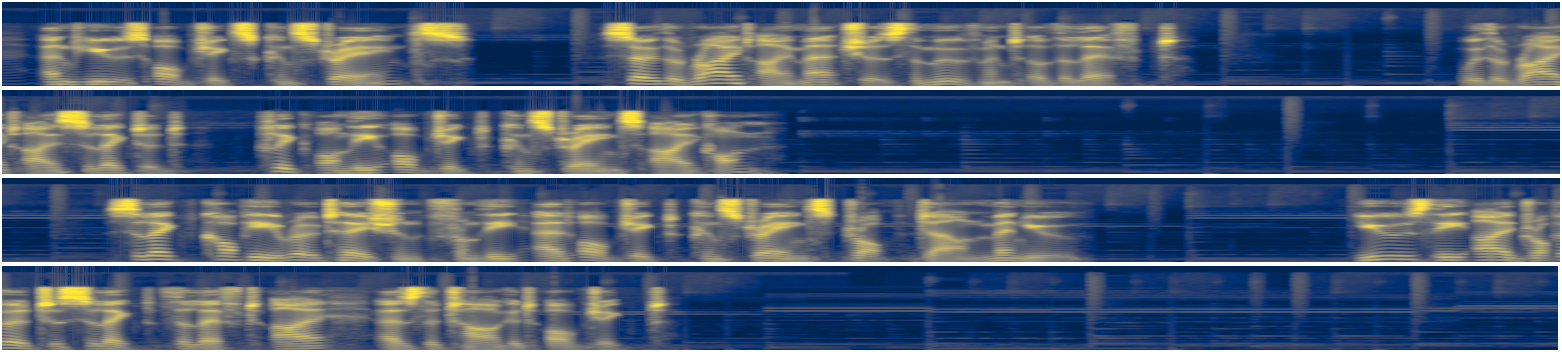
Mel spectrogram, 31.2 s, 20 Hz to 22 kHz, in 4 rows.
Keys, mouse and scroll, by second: 14.6 click, 16.9 click, 22.4 click, 27.3 click, 30.9 r.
